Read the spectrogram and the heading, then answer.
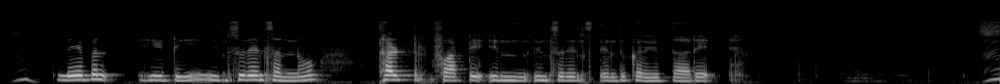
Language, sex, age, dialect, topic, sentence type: Kannada, female, 36-40, Mysore Kannada, banking, statement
